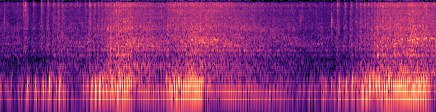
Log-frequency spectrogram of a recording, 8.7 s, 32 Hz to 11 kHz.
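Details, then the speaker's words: 2013 E-Z-Go gas golf cart after tightening belt: starter cranks engine in repeated bursts about four turns a second but never catches; owner suspects no fuel reaching the motor, unsure why. "okay I know it may sound like it but we don't have gas actually getting to the motor"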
